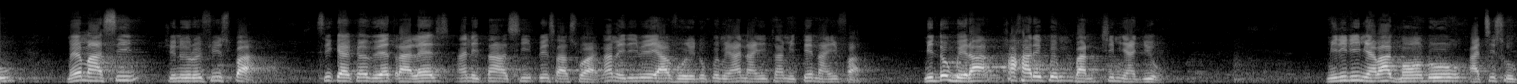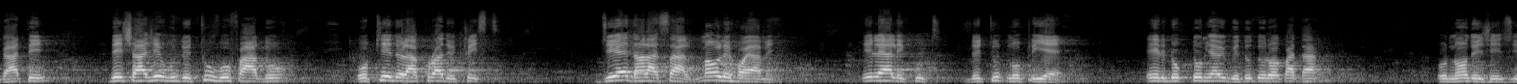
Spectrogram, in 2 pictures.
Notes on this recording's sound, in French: Ce message, enregistré lors de la Soirée de Célébration et de Prière hebdomadaire de l’Église Christ Crucifié en Action (implantée par l’ATAC International), est prêché simultanément en Français et en Mina, une langue locale du Togo.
